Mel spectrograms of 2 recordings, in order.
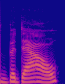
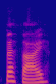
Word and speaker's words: Beddau: That's and maybe it's like Southern education, but I was like, they lived in Bedu, You would think it's Beddau, but maybe. Beddau, Beddau, but it's Bethai.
